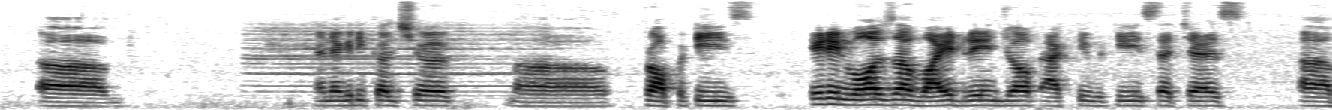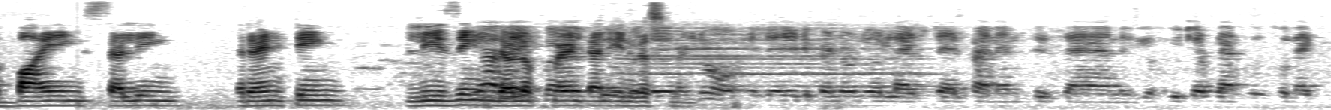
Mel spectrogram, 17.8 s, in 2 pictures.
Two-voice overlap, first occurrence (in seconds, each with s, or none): 12.0 s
